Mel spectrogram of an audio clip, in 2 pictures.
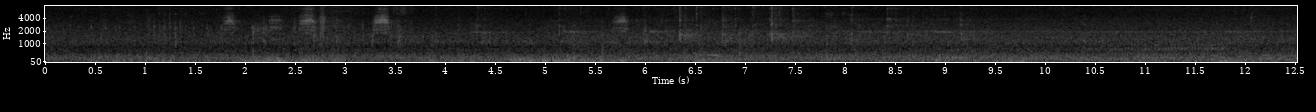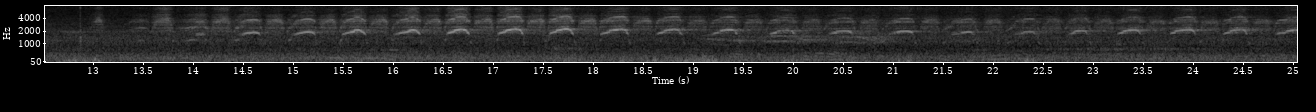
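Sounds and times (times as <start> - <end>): bird whistling calls: 13.0 - 25.0.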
